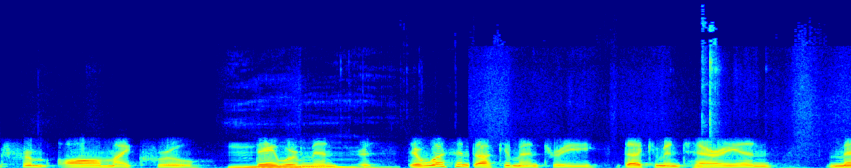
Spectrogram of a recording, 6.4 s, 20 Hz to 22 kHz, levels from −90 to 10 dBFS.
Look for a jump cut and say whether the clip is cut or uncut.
cut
